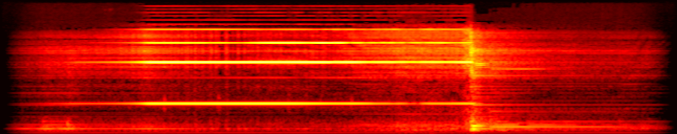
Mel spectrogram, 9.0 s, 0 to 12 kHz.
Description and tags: Stretched high feedback with abrupt end
Nice even, high-pitched feedback growing from minor harmonics. Ends with a kick of my foot pedal. This sample was generated with a Gibson SG and a VOX AC-30 amplifier. It was recorded using two microphones (a Shure SM-58 and an AKG), one positioned directly in front of the left speaker and the other in front of the right. A substantial amount of bleed was inevitable!
feedback, guitar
